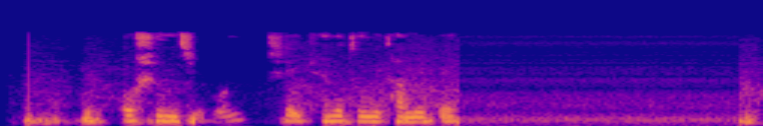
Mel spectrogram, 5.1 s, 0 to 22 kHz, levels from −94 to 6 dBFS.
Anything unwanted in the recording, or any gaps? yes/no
no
